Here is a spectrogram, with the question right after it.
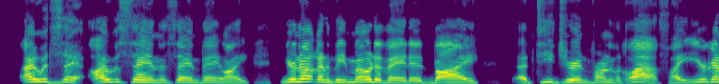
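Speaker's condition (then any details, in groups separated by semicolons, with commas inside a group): Cerebral palsy; limited mobility, legs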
